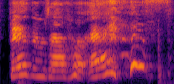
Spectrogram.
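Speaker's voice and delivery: high, loud, laughing through words. Real, not acted. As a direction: crack up mid-sentence. Laughing at duck story.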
